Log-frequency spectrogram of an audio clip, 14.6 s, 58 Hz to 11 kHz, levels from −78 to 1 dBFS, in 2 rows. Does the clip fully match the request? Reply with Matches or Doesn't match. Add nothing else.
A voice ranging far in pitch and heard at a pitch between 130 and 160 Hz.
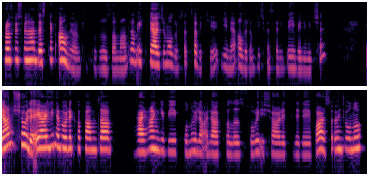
Doesn't match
